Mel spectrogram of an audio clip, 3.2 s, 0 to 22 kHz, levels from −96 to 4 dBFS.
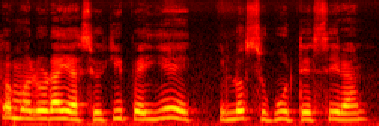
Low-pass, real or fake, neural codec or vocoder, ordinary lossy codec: none; real; none; none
